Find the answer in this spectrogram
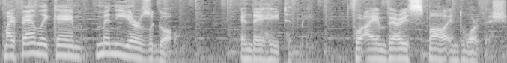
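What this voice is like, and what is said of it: Put-on Russian accent. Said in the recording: “my accent is not from America ... I am from Russia”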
